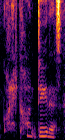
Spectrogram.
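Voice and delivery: whispered, hushed retelling of breaking down; barely voiced, as if alone in a room. Preacher to church, recalling crying alone, in a hushed whisper.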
